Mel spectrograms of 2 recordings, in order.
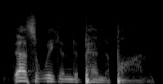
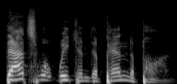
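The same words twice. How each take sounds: First: Soft echo. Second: Said in the usual way. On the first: Acted. Repeated line, softer echo.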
